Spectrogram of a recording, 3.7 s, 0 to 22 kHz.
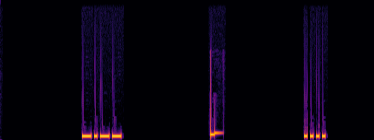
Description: Morse code, heard as a keyed tone, about 40 wpm, 700 Hz. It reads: Y H
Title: Single Letter-Number 40wpm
